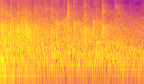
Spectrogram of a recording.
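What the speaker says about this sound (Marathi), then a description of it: "संघटनेच्या वतीने आपण जोरदार टाळ्या त्यांचं अभिनंदन करूया" Applause from a seated audience at a senior citizens' association anniversary gathering at a church hall, a dense steady clatter of many hands lasting throughout, fairly loud and close.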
